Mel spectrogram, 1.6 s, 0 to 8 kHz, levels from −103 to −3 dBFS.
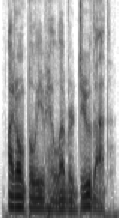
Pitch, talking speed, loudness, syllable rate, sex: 85 Hz, 265 wpm, -17 LUFS, 7.1 syllables/s, male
